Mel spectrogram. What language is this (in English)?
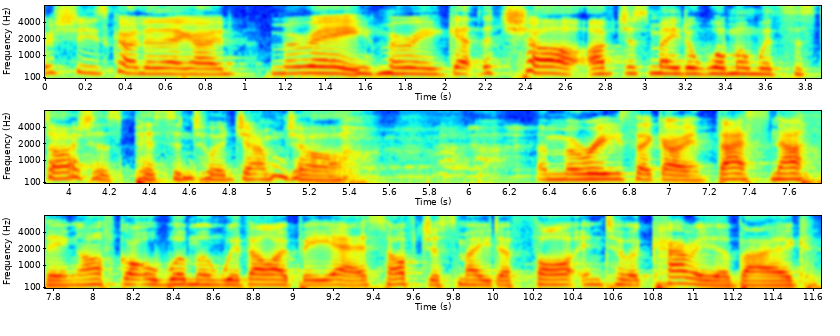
English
